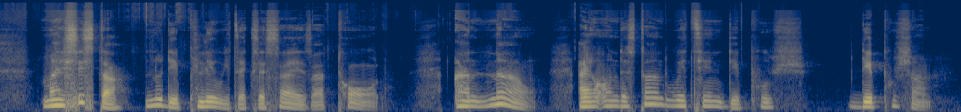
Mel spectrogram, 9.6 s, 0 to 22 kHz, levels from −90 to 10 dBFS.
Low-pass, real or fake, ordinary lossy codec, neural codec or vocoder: none; real; none; none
